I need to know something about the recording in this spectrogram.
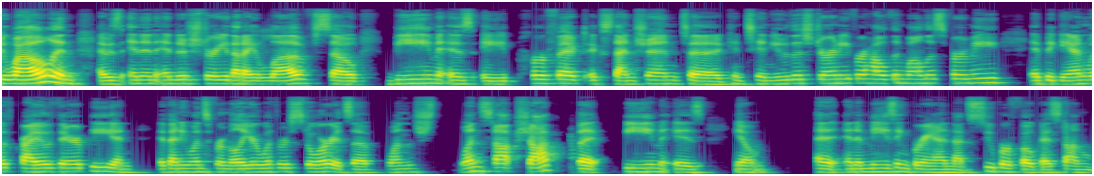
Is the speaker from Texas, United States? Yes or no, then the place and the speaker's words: yes; Austin, Texas, United States; I'm an Austinite, born and raised in Austin, Texas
